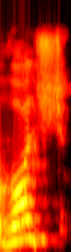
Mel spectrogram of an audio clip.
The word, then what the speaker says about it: Walsch: Spelling है वॉल्श के last में सी एच है, WALSCH। बच्चों को क्लेरिफाई कर देता हूं भाई, WALSCH, इसको वॉल्श बोलते हैं भाई, साथ में च लगता है प्रोनाउंसिएशन में, वॉल्श इंडेक्स मेथड।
